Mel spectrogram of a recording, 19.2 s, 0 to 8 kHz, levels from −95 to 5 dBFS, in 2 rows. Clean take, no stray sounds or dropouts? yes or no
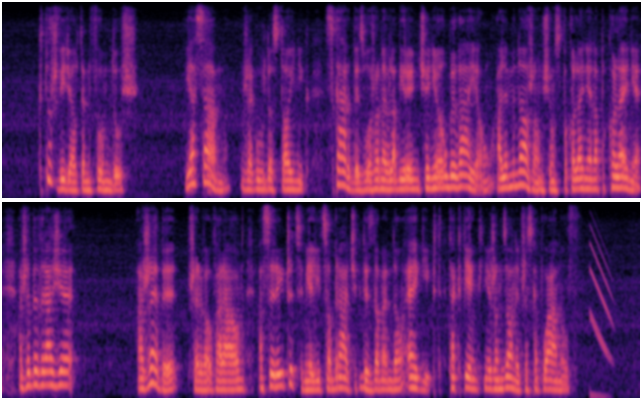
no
